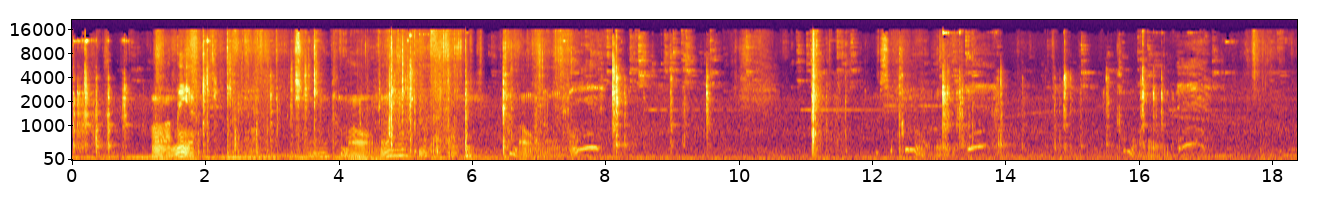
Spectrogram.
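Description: Scattered metal clinks and taps of a hand tool and lug nuts being handled at a car wheel, with one sharper clink about eleven seconds in.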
